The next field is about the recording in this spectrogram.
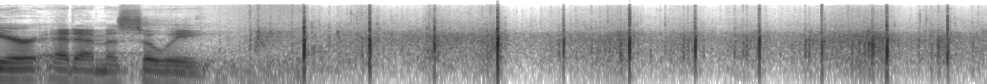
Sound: applauding

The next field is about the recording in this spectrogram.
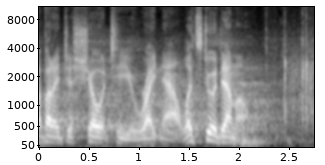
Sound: applause

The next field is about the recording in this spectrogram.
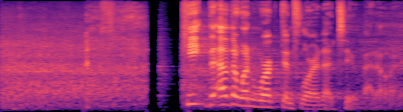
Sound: audience laughing

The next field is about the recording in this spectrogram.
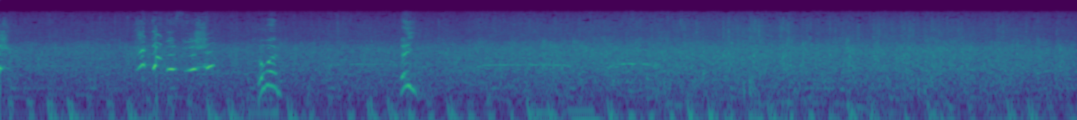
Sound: applause

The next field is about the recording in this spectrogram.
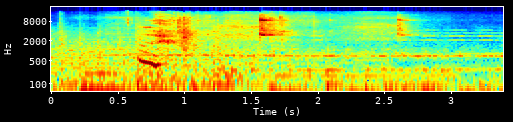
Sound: sobbing

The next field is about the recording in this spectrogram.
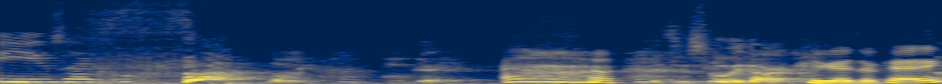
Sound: yells; chuckles

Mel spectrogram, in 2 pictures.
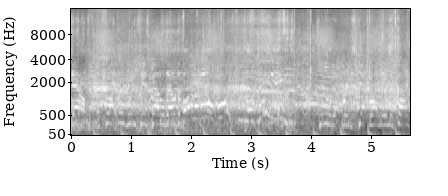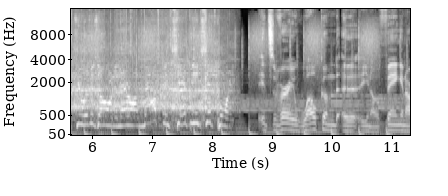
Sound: applause

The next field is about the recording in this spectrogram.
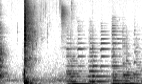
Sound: splash

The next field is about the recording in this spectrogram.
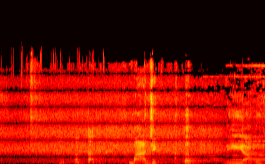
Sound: chuckles

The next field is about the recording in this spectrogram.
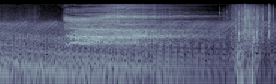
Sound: squealing; cracking

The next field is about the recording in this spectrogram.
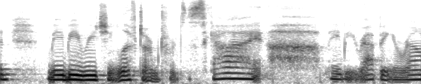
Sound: sighs

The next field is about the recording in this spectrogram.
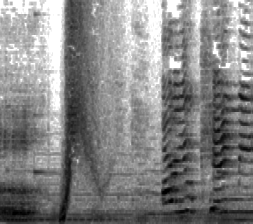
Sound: Romeo grunting; transition whooshing

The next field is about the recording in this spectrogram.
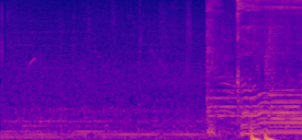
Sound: birds chirping; r&b music

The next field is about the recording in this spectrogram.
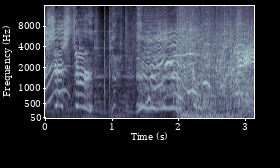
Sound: screaming

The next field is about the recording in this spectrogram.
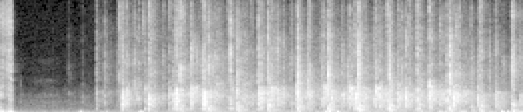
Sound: applause

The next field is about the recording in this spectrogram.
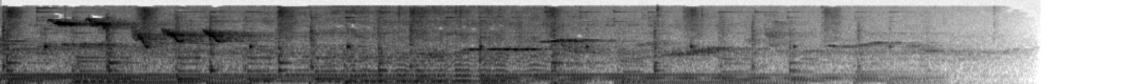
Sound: insect buzzing

